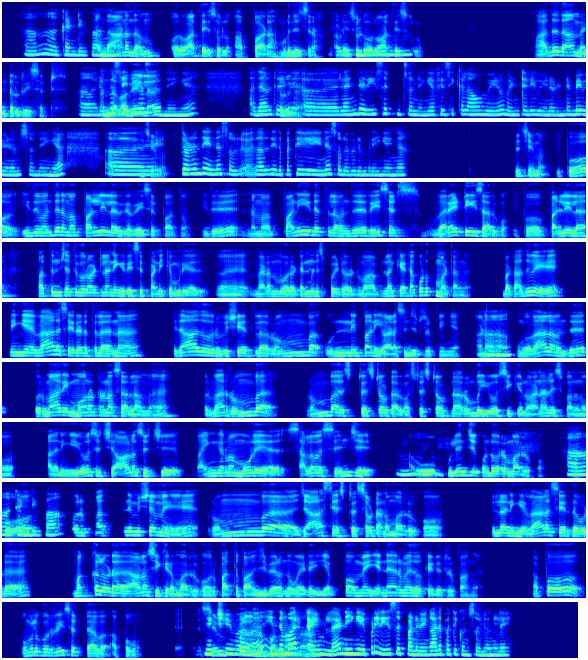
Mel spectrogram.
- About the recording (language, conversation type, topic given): Tamil, podcast, சிறிய இடைவெளிகளை தினசரியில் பயன்படுத்தி மனதை மீண்டும் சீரமைப்பது எப்படி?
- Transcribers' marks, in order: laughing while speaking: "ம்"; in English: "மெண்டல் ரீசெட்"; other background noise; in English: "ரீசெட்னு"; in English: "பிசிக்கலாவும்"; in English: "மென்டலி"; drawn out: "ஆ"; in English: "ரீசெட்"; in English: "ரீசெட்ஸ் வெரையட்டீஸ்சா"; in English: "ரீசெட்"; in English: "டென் மினிட்ஸ்"; in English: "பட்"; drawn out: "ரொம்ப"; in English: "மோனோட்டோனஸ்சா"; in English: "ஸ்ட்ரெஸ்ட் அவுட்"; in English: "ஸ்ட்ரெஸ்ட் ஆட்னா"; in English: "அனலீஸ்"; chuckle; drawn out: "ரொம்ப"; in English: "ஸ்ட்ரெஸ் அவுட்"; in English: "ரீசெட்"; in English: "ரீசெட்"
